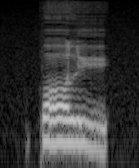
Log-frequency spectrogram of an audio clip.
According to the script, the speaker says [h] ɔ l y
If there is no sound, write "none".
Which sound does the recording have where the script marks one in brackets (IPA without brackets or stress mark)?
p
